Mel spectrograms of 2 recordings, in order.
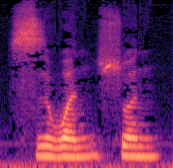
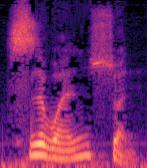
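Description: First: The pitch stays high and level. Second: The pitch dips low, then rises. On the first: "一声" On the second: "三声"

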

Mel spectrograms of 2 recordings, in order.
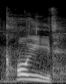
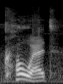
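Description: First: The word sounds like 'koyd'. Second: The word does not sound like 'koyd'. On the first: The speaker calls it right. "it's Coed. It's like as if you're saying C-O-Y-D" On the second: The speaker calls it wrong. "It's not Coed"

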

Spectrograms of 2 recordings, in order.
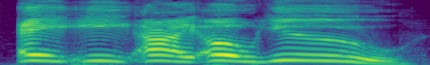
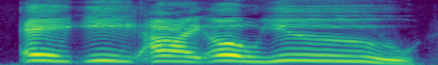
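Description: No difference in how they are said.

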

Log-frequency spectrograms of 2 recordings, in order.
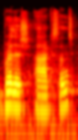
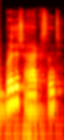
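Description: Both takes have the same delivery.

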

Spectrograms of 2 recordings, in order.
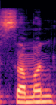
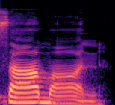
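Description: First: The first two syllables have short vowels. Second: The first two syllables have long vowels. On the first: The speaker calls it wrong. "अगर आपने समन कर दिया, आ की मात्रा आपने स में म में हटा दिया तो ये गलत हो जाएगा" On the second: The speaker calls it right. "तो सामान"

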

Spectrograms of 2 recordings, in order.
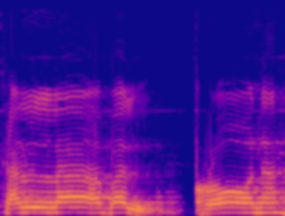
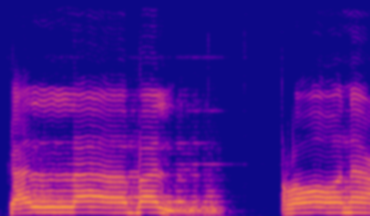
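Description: First: Bal and rana run together without a pause. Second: A short pause comes between bal and rana. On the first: The speaker calls it wrong. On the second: The speaker calls it right.

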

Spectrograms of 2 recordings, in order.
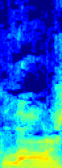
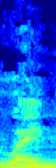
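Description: First: The name starts like the word lingerie. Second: The name is said as plain English lang.

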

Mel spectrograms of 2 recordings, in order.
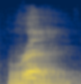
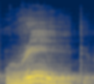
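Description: First: The vowel is short, like red. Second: The vowel is long, like reed. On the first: It is the past tense. "우리 빨간색 red와 발음이 같아요" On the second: It is the present tense. "읽는다는 read"

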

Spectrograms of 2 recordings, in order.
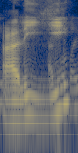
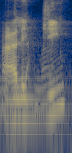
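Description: First: The middle consonant is a y sound. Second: The middle consonant is a j sound. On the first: This is the usual form. "Il veut dire « Aliyi »" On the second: This is the old dialect form. "il a dit « Aliji »"

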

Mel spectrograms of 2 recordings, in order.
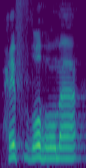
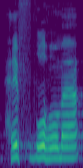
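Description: No difference in how they are said.

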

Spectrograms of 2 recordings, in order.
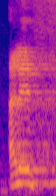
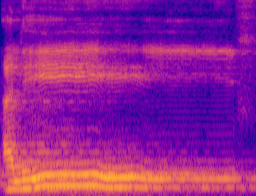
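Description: First: The vowel is kept short, not drawn out. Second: The vowel is drawn out long. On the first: The speaker calls it right. "কোনো টান দেওয়া যাবে না" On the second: The speaker calls it wrong. "এভাবে টেনে পড়ি"

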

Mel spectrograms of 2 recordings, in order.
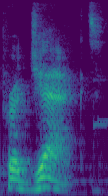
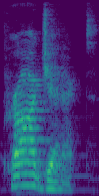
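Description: First: The stress falls on the second syllable. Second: The stress falls on the first syllable. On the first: It is a verb: to throw forward or display. "But if it's a verb, you say project" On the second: It is a noun: a piece of work. "It's a noun"

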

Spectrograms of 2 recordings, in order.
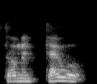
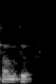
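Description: First: The name's ending sounds like the word towel. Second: The name's ending does not sound like towel. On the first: The speaker calls it right. "I grab a towel and wrap myself in it" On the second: The speaker calls it wrong. "You'll never pronounce it wrong again"

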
